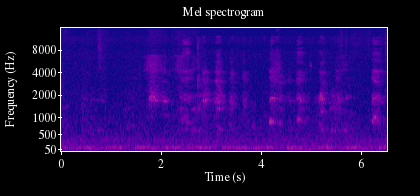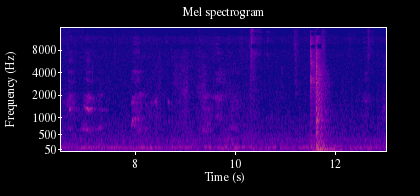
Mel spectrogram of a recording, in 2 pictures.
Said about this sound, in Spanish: elegante cerró la puerta. What was that?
